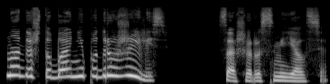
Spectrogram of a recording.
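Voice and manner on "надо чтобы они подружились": put-on high, insistent girl's voice; stubborn childlike demand. A narrator's reading. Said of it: "упрямилась Аня".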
